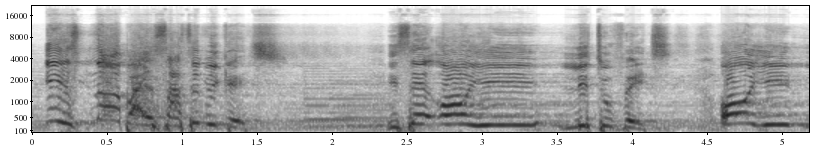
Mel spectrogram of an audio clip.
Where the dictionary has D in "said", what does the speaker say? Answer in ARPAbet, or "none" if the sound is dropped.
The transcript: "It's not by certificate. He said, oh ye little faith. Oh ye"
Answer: none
